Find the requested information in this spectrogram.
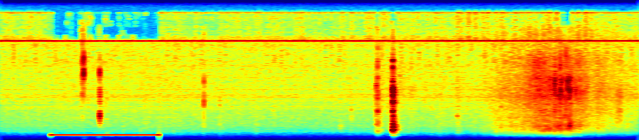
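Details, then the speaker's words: Simulated pure-tone audiometry test tone through headphones during a role-played ENT hearing test for clogged ears: a single steady pure beep of about a second, then quiet room sounds with light taps and rustling. "Vous vous souvenez de l'exercice où l'on lève la main du côté où l'on entend le son ? Bien. Ça devrait commencer dans quelques secondes."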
